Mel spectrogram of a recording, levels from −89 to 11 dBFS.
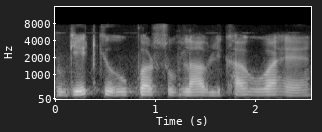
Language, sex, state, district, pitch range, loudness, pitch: Hindi, male, Arunachal Pradesh, Lower Dibang Valley, 105-110 Hz, -18 LUFS, 110 Hz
